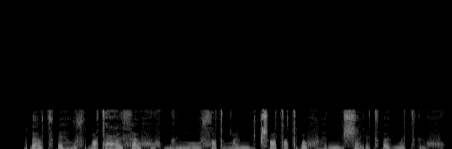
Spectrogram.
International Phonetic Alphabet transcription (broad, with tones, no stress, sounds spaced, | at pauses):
ɗ a˧ u̯ t͡sʼ ɛ˦ ɦ u˦ s ɡ͡b e˦ tˤ ʕ ɨ˨ s a˦ xʷ ɨ˦ xʷ ɡ͡b ɨ˦ i̯ m o˨˦ u̯ s ɛ˨ tˤ ŋ͡m ɨ˧ i̯ ŋ i˧ t͡ʃʼ ɛ˦ tˤ ɐ˦ tˤ ɡ͡b u˧ xʷ ɦ ɛ˦ ŋ͡m i˦˨ ʃ a˧ i̯ ɾ ɘ˨ t͡sʼ ɐ˦ i̯ ŋ͡m ɘ˦ t͡sʼ ɨ˨ xʷ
